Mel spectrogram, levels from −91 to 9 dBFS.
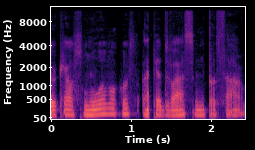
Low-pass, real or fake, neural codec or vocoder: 10.8 kHz; fake; codec, 24 kHz, 1.5 kbps, HILCodec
